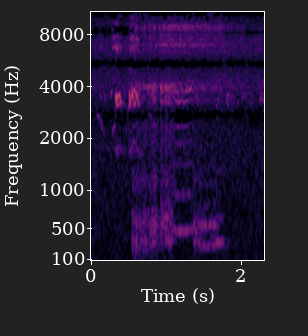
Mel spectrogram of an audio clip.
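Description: Shetland sheepdog 'talking': a drawn-out whine-groan lasting just over a second that wavers up and then down in pitch. It is her demand for a ball stuck under the couch.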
